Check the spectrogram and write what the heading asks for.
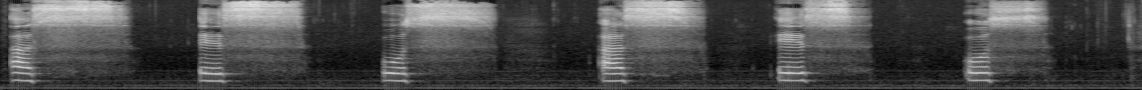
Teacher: इस हर्फ में भी जबान और दांतों के दरमियान फासला होगा ताकि सीटी की सी आवाज पैदा हो सके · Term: हर्फ सीन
